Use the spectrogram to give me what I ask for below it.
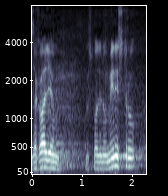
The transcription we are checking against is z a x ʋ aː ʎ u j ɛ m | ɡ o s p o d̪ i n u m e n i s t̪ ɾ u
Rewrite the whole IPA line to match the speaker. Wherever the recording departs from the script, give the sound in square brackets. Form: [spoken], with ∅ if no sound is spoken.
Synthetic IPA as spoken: z a x ʋ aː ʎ u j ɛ m | ɡ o s p o d̪ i n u m [i] n i s t̪ ɾ u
